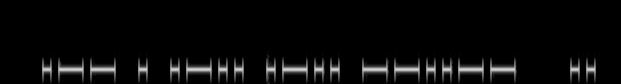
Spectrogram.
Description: Morse code, heard as a keyed tone, about 15 wpm, 700 Hz. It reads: WELL, I
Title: Sentences from Top 1000 Words - Review Part 5 - 15wpm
